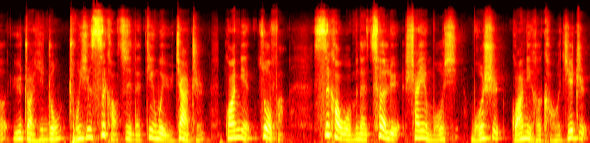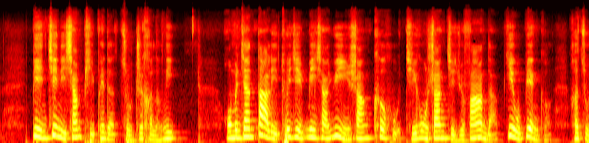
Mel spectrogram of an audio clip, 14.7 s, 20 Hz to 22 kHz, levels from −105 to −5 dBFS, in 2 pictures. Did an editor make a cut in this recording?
yes; 1 cut; at 2.7 s

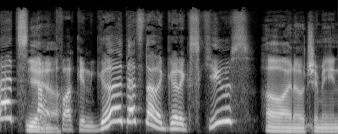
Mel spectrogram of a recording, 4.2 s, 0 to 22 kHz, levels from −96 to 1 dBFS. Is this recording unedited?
no; 1 cut; at 3.2 s

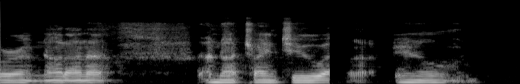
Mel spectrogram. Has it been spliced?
yes; 2 cuts; at 2.0 s, 3.3 s

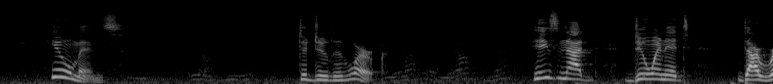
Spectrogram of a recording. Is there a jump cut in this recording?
no; 0 cuts

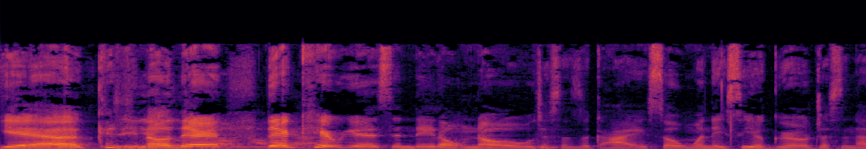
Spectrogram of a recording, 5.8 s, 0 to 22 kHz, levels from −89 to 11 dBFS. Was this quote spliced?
yes; 1 cut; at 3.6 s

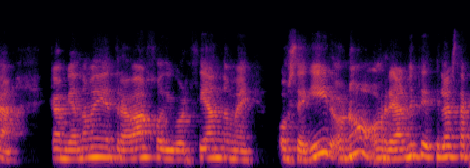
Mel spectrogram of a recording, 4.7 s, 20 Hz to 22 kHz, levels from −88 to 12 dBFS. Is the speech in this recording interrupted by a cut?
no; 0 cuts

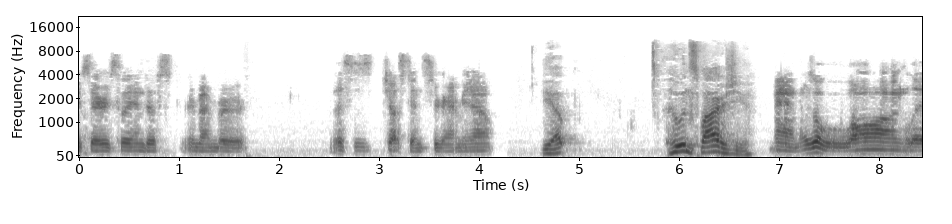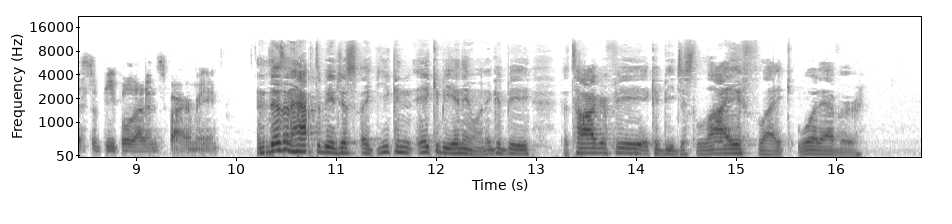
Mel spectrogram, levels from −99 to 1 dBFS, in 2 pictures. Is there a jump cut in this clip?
yes; 1 cut; at 6.8 s

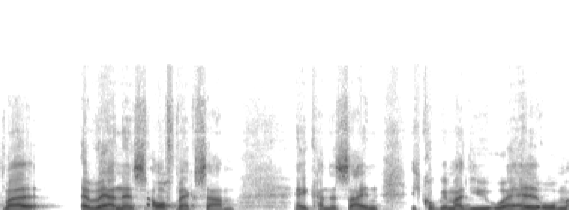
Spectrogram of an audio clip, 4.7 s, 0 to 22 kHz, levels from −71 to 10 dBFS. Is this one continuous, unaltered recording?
no; 2 cuts; at 1.2 s, 2.5 s

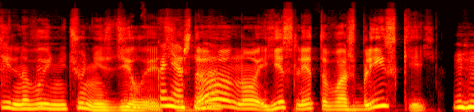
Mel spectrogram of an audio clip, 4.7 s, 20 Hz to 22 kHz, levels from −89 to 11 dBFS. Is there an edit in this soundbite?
no; 0 cuts

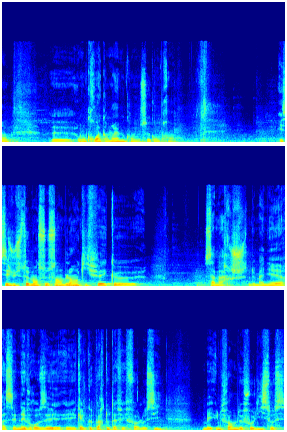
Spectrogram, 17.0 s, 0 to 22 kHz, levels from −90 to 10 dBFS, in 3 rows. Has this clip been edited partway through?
no; 0 cuts

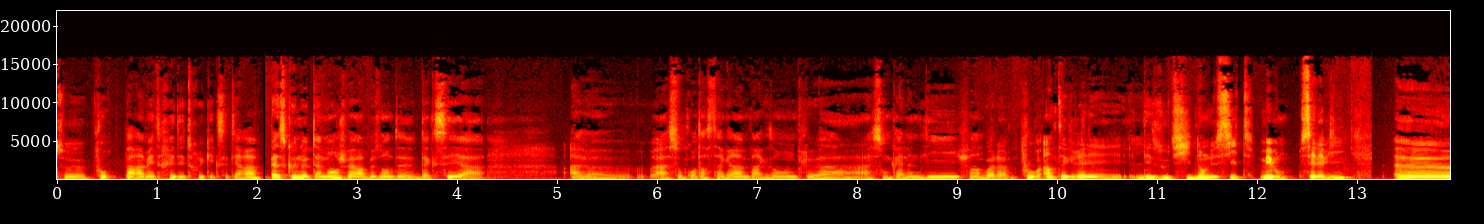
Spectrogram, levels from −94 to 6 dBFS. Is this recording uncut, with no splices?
no; 1 cut; at 11.9 s

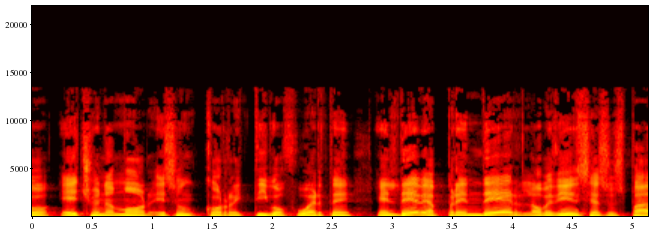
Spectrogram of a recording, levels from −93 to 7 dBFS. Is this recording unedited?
no; 1 cut; at 2.8 s

